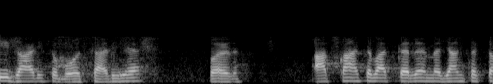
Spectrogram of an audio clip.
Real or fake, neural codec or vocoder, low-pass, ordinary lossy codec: fake; vocoder, 44.1 kHz, 128 mel bands, Pupu-Vocoder; 3.6 kHz; none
